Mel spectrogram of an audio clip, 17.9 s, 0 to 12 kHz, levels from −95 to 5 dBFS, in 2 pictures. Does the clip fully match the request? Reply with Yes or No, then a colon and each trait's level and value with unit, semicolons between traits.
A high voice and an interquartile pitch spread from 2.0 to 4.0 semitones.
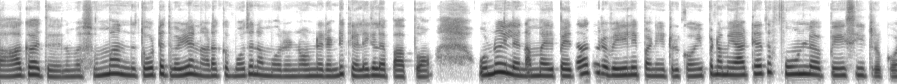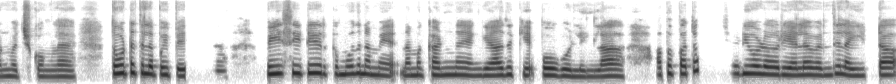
Yes: very high, 260 Hz; average, 3.5 semitones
